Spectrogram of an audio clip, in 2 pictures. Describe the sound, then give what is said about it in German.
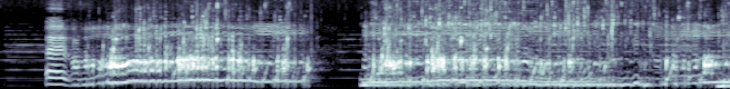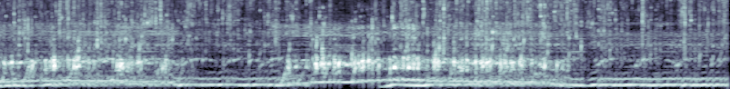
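Bubbly blowing through water with loose lips and puffed cheeks, a voiced hum gliding up and down in pitch beneath steady gurgling, continuous apart from one brief pause near the start; demonstrated on camera as a relaxation exercise to loosen the cheeks, lips and facial tissue. “Deshalb guck immer, dass die Wangen mitblubbern, dass die Lippen locker sind”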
